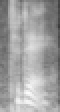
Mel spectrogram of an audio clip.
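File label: "today", US English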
